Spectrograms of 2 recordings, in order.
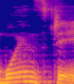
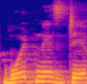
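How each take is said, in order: First: "ওয়েডনেসডে" reduced to wens-day; silent-d Wednesday. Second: "ওয়েডনেসডে" in full, wed-nes-day; spelled-out Wednesday. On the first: Teacher gives the correction, "ওয়েডনেসডে" as wens-day. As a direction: drop d and middle e in "ওয়েডনেসডে", WENZ-day. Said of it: "ই উচ্চারণ হবে না". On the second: Teacher recalls the error for viewers, "ওয়েডনেসডে" as wed-nes-day. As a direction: keep first d and middle e in "ওয়েডনেসডে". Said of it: "প্রথম ডি এবং". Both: Shown as a demonstration.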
